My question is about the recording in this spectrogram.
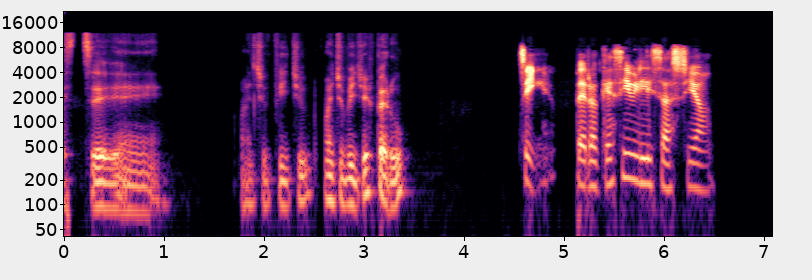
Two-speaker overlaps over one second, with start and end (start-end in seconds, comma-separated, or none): none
